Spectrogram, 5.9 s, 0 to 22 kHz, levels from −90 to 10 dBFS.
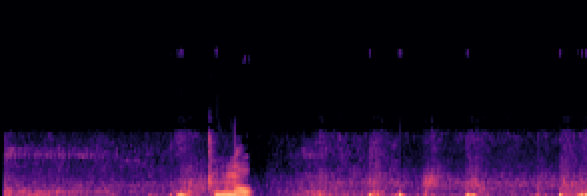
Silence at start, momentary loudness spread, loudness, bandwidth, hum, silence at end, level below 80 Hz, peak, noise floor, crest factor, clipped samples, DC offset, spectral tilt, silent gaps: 0.05 s; 25 LU; -17 LUFS; 7.4 kHz; none; 0 s; -50 dBFS; -2 dBFS; -47 dBFS; 18 dB; under 0.1%; under 0.1%; -9 dB/octave; none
